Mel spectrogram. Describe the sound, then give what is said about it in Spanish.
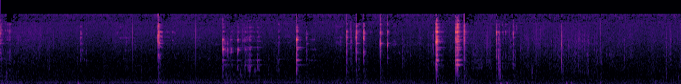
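Cutlery clinking on dishes as several people eat stew at a dining table: quiet, sparse, sharp metallic clinks, some in quick clusters, set against near silence with no talk. “En el comedor, doña Elena, las tres hermanas y Pedro comen el guiso de Rosaura.”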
